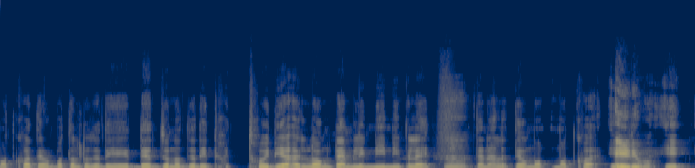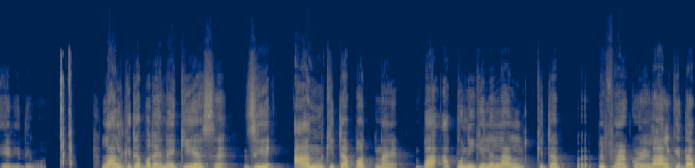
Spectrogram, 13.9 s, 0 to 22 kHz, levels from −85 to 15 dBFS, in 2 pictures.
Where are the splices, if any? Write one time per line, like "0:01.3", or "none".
0:07.4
